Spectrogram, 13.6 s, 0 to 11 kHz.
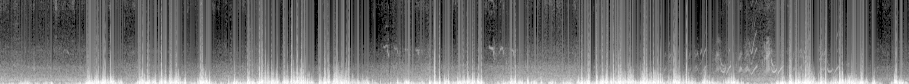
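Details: Lionesses fighting to the death over food in Kruger National Park, South Africa, 2024, one lioness killing another; loud, harsh, rasping growls and snarls in dense bursts, with brief gaps between outbursts.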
